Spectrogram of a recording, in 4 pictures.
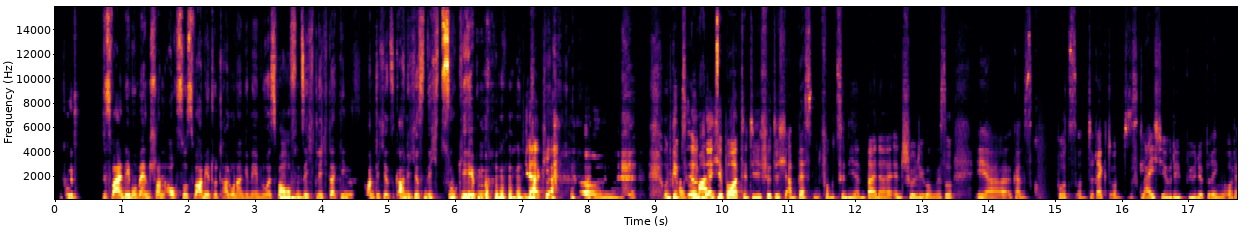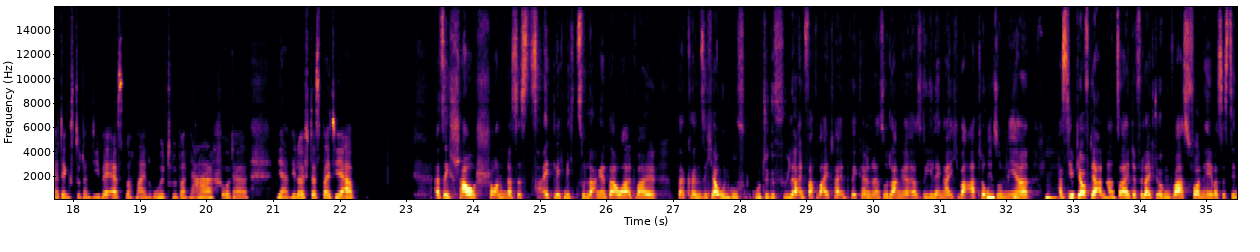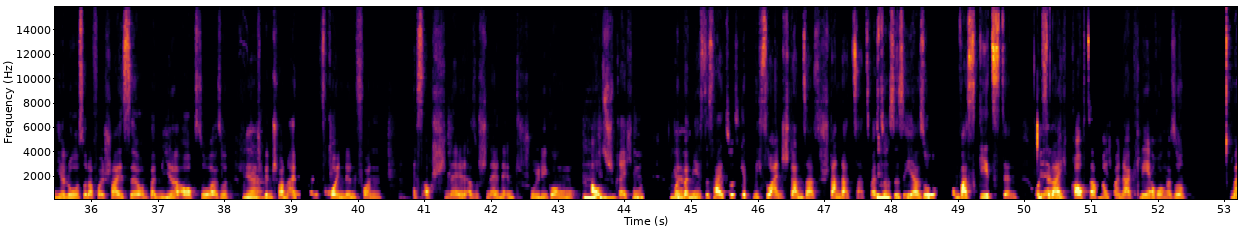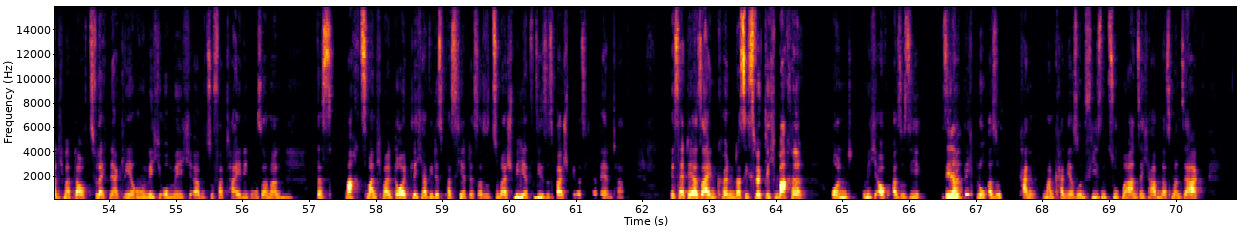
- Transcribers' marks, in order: distorted speech; joyful: "Mhm"; laughing while speaking: "Ja, klar"; laughing while speaking: "gar nicht es nicht zugeben"; chuckle; laugh; other background noise
- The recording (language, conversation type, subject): German, podcast, Wie würdest du dich entschuldigen, wenn du im Unrecht warst?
